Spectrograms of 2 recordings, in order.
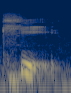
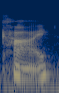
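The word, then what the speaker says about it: χ: This is the Keyblade with the Greek symbol key. Also could be pronounced Kai.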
